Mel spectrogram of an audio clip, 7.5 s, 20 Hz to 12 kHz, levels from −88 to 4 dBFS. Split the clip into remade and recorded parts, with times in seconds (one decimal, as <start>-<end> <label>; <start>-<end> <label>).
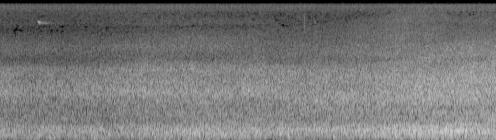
0.0-7.5 recorded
